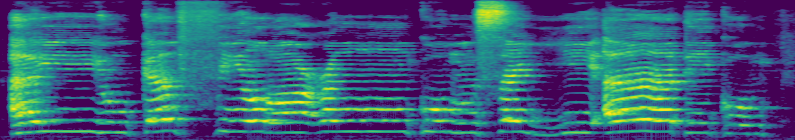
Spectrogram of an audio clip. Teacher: Huruf nun yang sukun bertemu dengan huruf ya yang dhammah, hukum bacaannya adalah idgham bil gunnah, memasukkan dengan dengung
